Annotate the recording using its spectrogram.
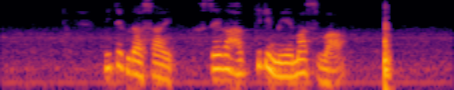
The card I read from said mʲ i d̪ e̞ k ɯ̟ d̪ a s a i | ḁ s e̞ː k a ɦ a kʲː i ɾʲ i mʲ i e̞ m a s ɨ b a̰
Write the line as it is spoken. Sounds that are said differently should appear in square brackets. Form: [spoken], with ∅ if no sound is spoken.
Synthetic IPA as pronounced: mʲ i [t̪] e̞ k ɯ̟ d̪ a s a i | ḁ s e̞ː [ɡ] a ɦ a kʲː i ɾʲ i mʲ i e̞ m a s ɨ [β] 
